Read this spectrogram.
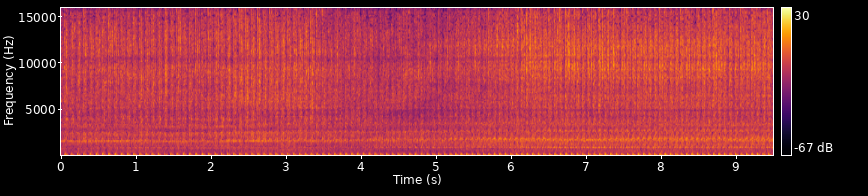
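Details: Craftsman YS4500 lawn tractor with 20hp Briggs & Stratton Intek after head gasket replacement fixing oil burning and a full tune-up: steady, even low thumping at a brisk idle, no knocks, misses or rattles; running healthy.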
